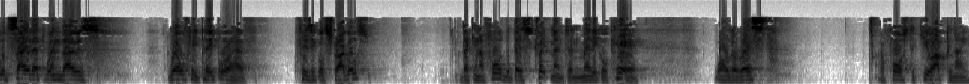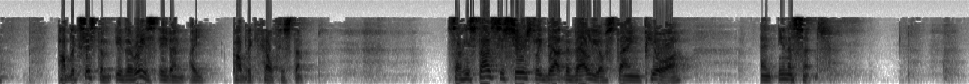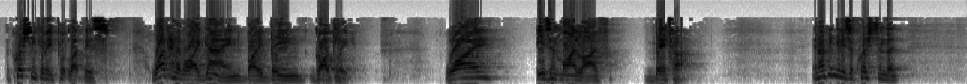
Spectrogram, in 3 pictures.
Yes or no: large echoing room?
yes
